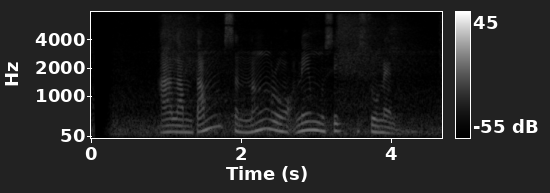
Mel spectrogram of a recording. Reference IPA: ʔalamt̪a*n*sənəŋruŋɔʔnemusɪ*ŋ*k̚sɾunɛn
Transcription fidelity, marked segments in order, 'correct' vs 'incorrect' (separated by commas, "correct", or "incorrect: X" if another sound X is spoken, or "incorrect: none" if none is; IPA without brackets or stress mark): incorrect: m, incorrect: none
